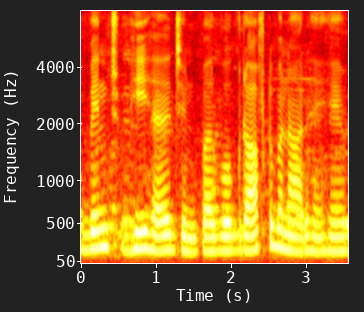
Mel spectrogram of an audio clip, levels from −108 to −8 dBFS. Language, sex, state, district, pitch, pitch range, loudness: Hindi, female, Uttar Pradesh, Lucknow, 175 Hz, 170-195 Hz, -15 LUFS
